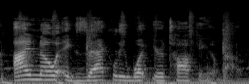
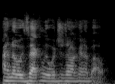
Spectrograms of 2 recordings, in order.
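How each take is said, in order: First: The whole sentence is said slowly. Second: The whole sentence is said quickly.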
